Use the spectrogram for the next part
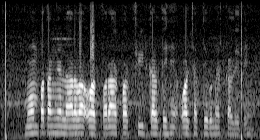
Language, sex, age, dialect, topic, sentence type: Hindi, male, 60-100, Awadhi Bundeli, agriculture, statement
